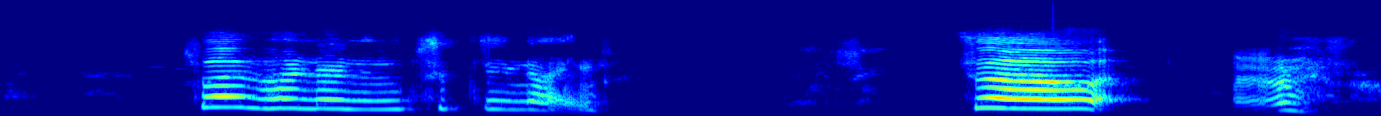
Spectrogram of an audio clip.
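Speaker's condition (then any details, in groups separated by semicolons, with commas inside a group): Cerebral palsy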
